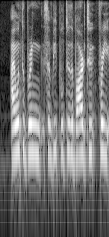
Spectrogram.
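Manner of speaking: terrible put-on French accent, rattled off. Bartending at an empty bar, retelling what Frenchie said, terrible French accent. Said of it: "that's a terrible French accent".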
